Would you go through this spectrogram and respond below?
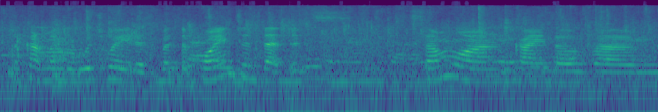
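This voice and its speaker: A woman's voice: a little high, moderate pace, heavy background noise. A woman answering a street interview, thinking aloud and searching for words. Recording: distant from the mic, loud crowd behind.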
